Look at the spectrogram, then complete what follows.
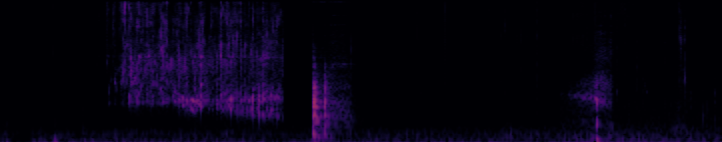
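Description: Hot sage tea is poured into a glass in a steady, hissing stream for about two seconds, followed by a sharp clink and a few soft knocks afterward.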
